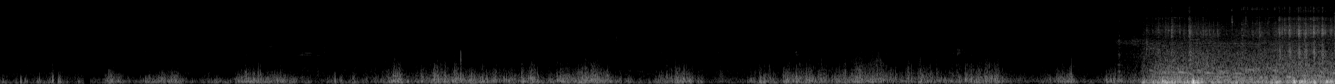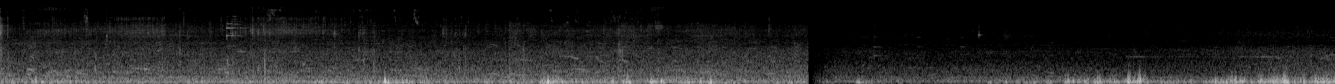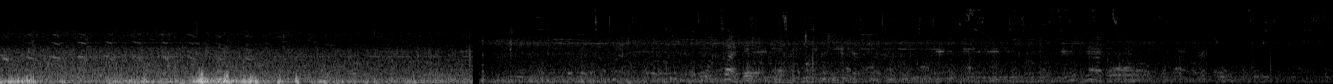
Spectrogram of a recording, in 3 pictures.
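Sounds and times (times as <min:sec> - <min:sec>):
wind buffeting microphone: 0:00.0 - 0:22.4, 0:23.2 - 0:36.3
faint outdoor ambience: 0:11.2 - 0:40.0
people's voices: 0:11.2 - 0:40.0.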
